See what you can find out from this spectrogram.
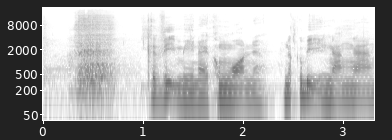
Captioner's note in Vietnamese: khịt mũi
